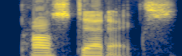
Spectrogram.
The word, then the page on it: prosthetics: American English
